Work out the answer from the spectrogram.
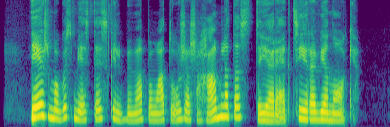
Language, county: Lithuanian, Šiauliai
